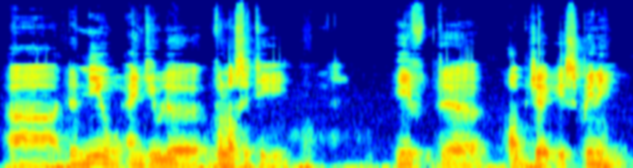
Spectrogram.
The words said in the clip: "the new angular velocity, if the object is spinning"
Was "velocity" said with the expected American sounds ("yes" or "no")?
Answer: yes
